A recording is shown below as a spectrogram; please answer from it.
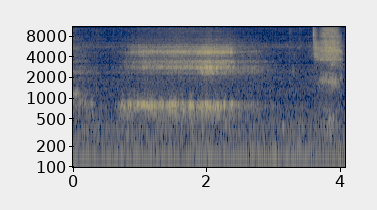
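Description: A man blowing one long, steady breath of about two seconds onto a small sensor board held at his lips, followed by a short breath in just before the end.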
